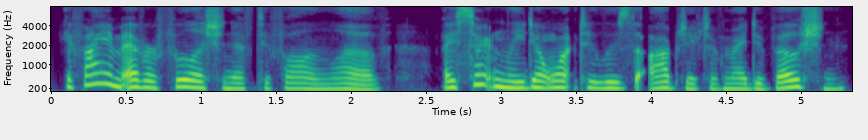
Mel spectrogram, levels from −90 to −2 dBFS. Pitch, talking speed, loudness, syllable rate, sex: 210 Hz, 235 wpm, -19 LUFS, 6.0 syllables/s, female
